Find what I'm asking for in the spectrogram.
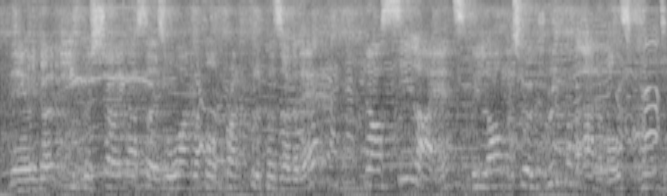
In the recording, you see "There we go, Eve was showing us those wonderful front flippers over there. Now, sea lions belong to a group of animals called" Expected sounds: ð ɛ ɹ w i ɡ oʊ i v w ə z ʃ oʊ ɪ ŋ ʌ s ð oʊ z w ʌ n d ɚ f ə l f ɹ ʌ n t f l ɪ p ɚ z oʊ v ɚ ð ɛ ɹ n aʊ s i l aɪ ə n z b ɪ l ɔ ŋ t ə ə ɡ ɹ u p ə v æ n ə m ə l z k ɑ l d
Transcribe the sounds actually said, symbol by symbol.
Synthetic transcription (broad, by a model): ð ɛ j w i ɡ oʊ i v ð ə ʃ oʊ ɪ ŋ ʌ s ð oʊ z w ʌ n d ɚ f ə l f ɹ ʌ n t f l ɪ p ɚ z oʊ v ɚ ð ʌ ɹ n aʊ s i l aɪ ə n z b ɪ l ɔ ŋ t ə ə ɡ ɹ u p ə v æ n ə m ə l z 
